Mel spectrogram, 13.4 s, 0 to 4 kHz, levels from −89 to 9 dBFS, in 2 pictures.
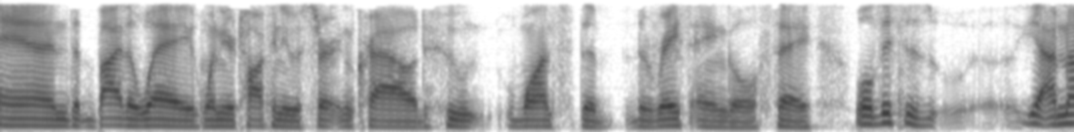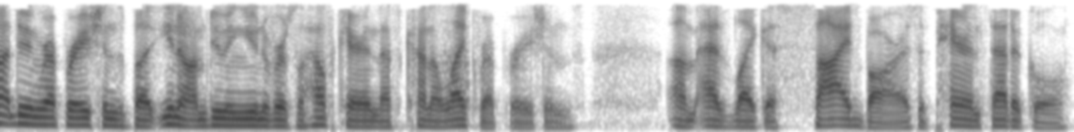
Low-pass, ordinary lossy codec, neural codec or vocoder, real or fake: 3.6 kHz; MP3, 32 kbps; none; real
